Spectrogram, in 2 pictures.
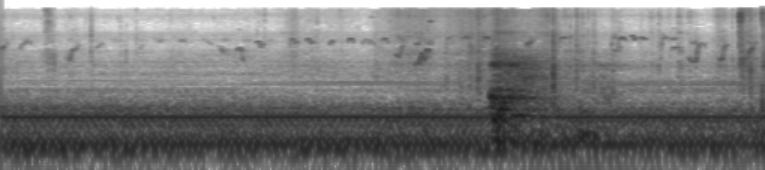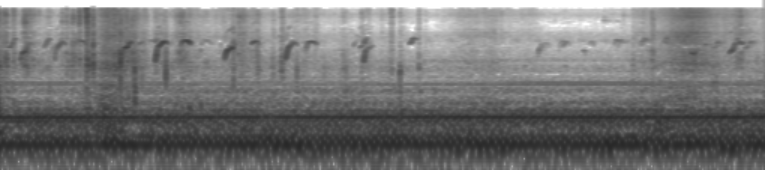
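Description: Newly hatched Kadaknath chicks peeping continuously, many short high chirps that each fall in pitch, over a steady low hum. About three seconds in there is one brief louder, lower sound that falls in pitch.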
